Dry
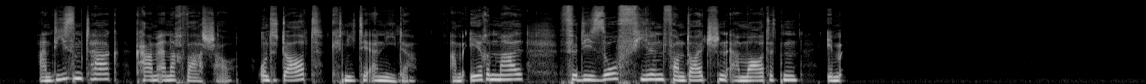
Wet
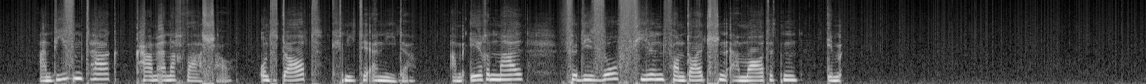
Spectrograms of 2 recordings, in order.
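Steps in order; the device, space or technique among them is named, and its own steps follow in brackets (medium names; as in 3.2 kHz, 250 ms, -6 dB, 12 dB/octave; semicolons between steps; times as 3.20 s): record under a worn stylus (tracing distortion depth 0.29 ms; crackle 130 per s -29 dBFS; pink noise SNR 28 dB); trim +7 dB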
